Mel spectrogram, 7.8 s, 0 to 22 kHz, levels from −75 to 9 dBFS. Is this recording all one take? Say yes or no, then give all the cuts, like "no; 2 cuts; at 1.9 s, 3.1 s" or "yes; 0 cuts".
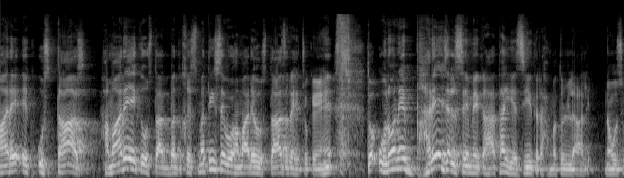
yes; 0 cuts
